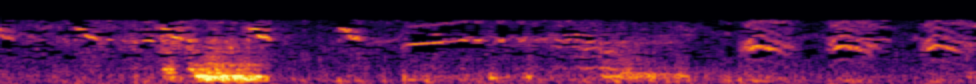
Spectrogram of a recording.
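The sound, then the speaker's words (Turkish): A horse neighs by a creek, with a loud whinny near the start followed by softer, breathy calls. “İşte ata da yaklaştım.”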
